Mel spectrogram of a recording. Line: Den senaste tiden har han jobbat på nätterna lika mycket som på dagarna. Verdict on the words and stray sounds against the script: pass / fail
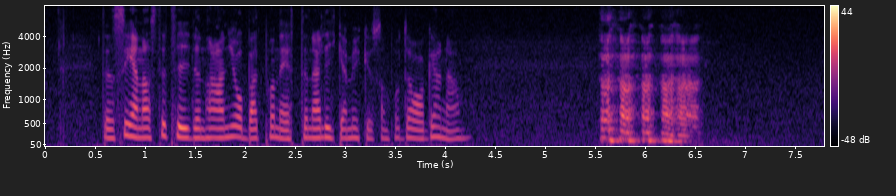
fail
